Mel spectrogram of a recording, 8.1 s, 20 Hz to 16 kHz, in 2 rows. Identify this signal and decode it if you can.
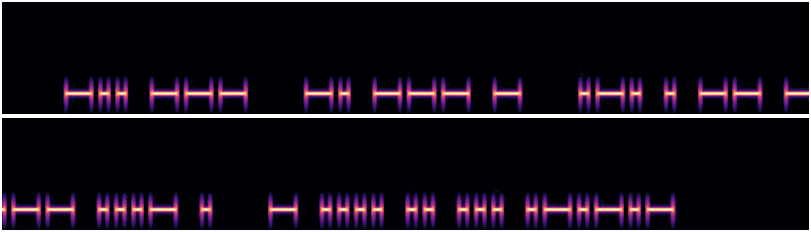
Morse code, heard as a keyed tone, about 28 wpm, 700 Hz. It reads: DO NOT REMOVE THIS.
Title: Sentences from Top 1000 Words - Review Part 5 - 28wpm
